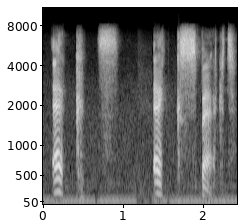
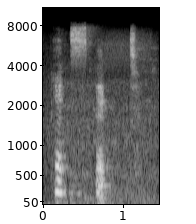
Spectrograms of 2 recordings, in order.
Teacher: instead of saying expect with only an s we need a k sound as well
